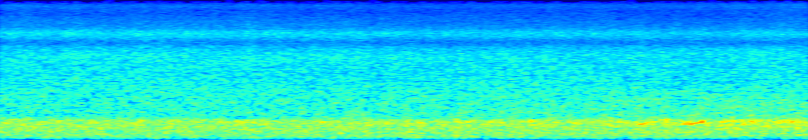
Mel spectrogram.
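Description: Large waterfall's steady rush of falling water, a constant roar heaviest in the low range.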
